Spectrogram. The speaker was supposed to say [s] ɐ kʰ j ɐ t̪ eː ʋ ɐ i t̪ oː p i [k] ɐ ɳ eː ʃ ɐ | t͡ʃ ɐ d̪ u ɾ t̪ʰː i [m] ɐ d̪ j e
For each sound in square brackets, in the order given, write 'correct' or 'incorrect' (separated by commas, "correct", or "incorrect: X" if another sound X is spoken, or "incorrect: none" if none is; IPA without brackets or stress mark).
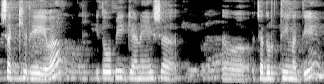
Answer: incorrect: ʃ, incorrect: ɡ, correct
